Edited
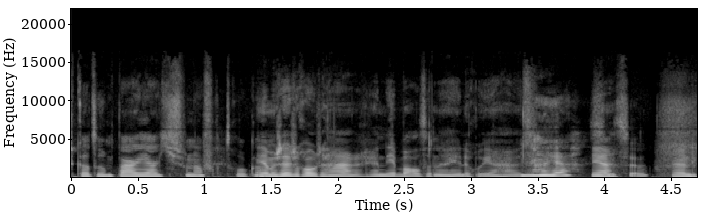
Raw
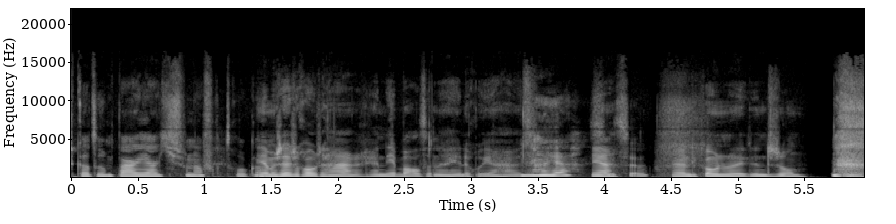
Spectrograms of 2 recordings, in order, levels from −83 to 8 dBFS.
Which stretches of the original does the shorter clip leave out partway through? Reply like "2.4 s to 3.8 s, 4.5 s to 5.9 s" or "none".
none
